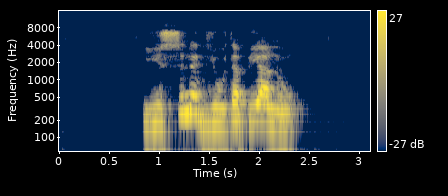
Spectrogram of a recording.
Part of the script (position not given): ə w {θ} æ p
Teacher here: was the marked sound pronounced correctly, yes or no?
yes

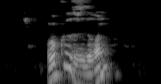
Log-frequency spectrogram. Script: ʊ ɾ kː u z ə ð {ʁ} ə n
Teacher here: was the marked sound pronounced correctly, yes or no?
yes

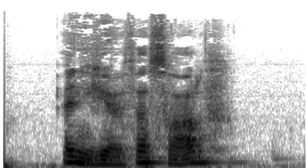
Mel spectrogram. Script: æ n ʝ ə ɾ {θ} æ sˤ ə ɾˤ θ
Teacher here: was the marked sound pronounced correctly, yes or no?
yes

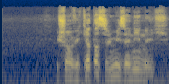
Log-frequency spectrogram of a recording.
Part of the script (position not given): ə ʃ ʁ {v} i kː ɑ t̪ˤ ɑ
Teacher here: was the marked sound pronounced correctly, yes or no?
yes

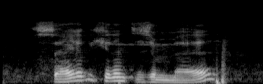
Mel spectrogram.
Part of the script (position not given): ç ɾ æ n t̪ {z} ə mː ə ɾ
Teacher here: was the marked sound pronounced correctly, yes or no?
yes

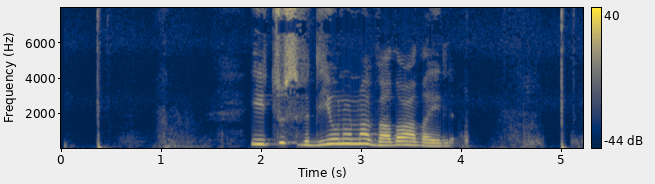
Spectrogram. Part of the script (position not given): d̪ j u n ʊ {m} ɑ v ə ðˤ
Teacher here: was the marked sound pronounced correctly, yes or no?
no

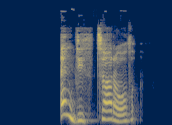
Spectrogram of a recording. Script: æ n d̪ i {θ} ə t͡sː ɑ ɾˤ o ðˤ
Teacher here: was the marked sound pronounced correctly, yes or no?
yes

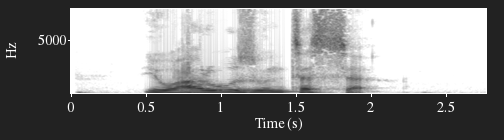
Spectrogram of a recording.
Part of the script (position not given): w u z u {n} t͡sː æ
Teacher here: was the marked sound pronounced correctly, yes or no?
yes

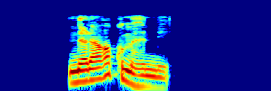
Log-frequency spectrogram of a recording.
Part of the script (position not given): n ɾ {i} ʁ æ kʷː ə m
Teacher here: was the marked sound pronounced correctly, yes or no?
no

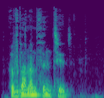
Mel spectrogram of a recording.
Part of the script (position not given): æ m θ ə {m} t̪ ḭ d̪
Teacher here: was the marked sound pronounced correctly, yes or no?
no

